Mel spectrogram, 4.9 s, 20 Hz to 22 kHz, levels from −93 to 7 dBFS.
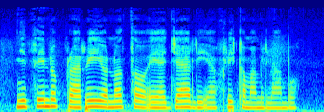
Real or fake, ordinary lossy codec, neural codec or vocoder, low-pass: real; MP3, 64 kbps; none; 19.8 kHz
